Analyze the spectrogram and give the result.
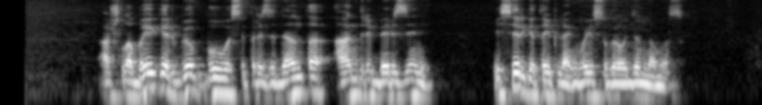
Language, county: Lithuanian, Vilnius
